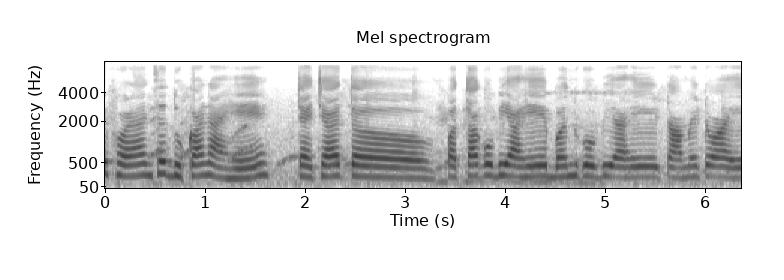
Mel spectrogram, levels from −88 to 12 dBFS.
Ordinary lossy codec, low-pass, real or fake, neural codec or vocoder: none; 7.2 kHz; real; none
